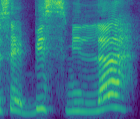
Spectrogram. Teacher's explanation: But when you say Bismillah, you don't pronounce the Hamza. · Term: Hamzat al-Wasl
